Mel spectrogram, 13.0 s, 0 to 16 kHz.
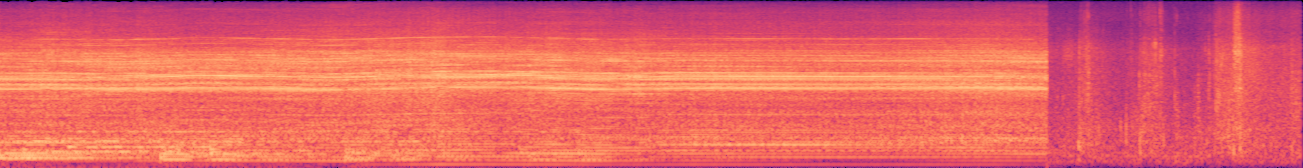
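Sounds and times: polisher motor whine: 0:00.0 - 0:10.5.

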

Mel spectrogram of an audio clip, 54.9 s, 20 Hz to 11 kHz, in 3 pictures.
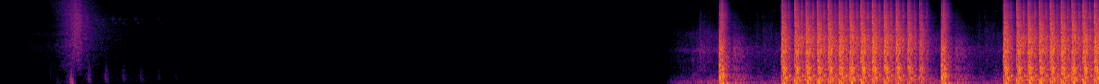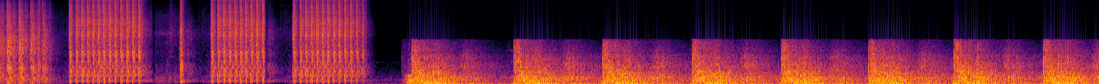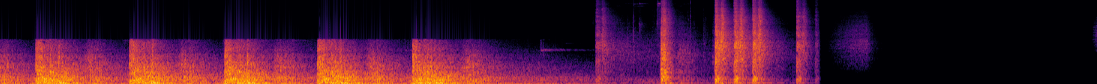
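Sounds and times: rapid gunshots: 0:11.6 - 0:24.6, 0:47.6 - 0:50.4
deep muffled slowed shots: 0:21.8 - 0:45.7.

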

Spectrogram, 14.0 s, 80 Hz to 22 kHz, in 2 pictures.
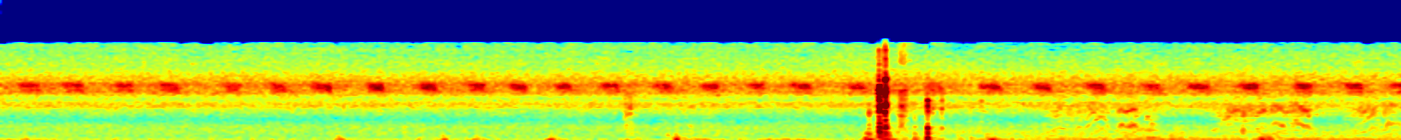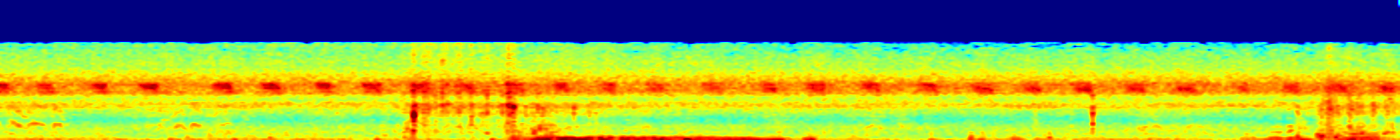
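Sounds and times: insect chirping: 0:00.0 - 0:14.0
low rumbling noise: 0:04.6 - 0:09.5, 0:12.3 - 0:14.0.

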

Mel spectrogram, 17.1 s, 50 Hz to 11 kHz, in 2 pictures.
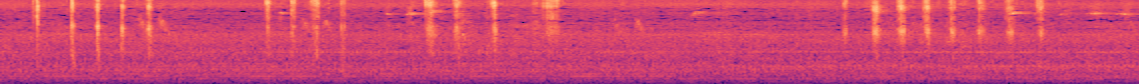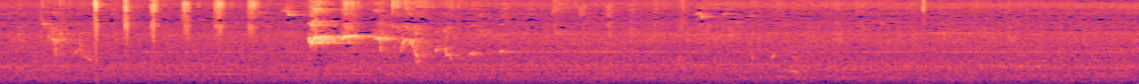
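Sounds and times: puppy biting wire bars: 0:02.0 - 0:04.3, 0:06.4 - 0:14.6
puppy squeak: 0:06.4 - 0:14.6
puppy whining: 0:06.4 - 0:15.3.

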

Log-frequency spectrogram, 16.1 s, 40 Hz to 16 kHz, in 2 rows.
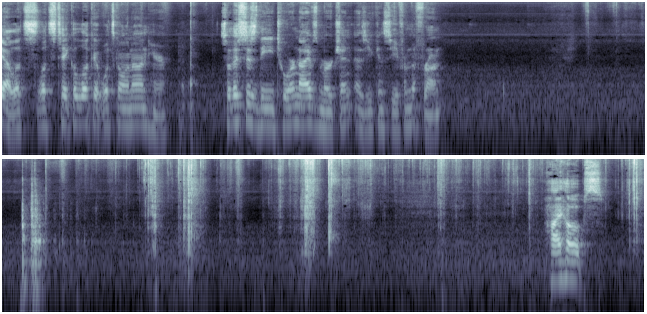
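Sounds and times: shrink wrap crinkling tears: 0:09.1 - 0:16.0.

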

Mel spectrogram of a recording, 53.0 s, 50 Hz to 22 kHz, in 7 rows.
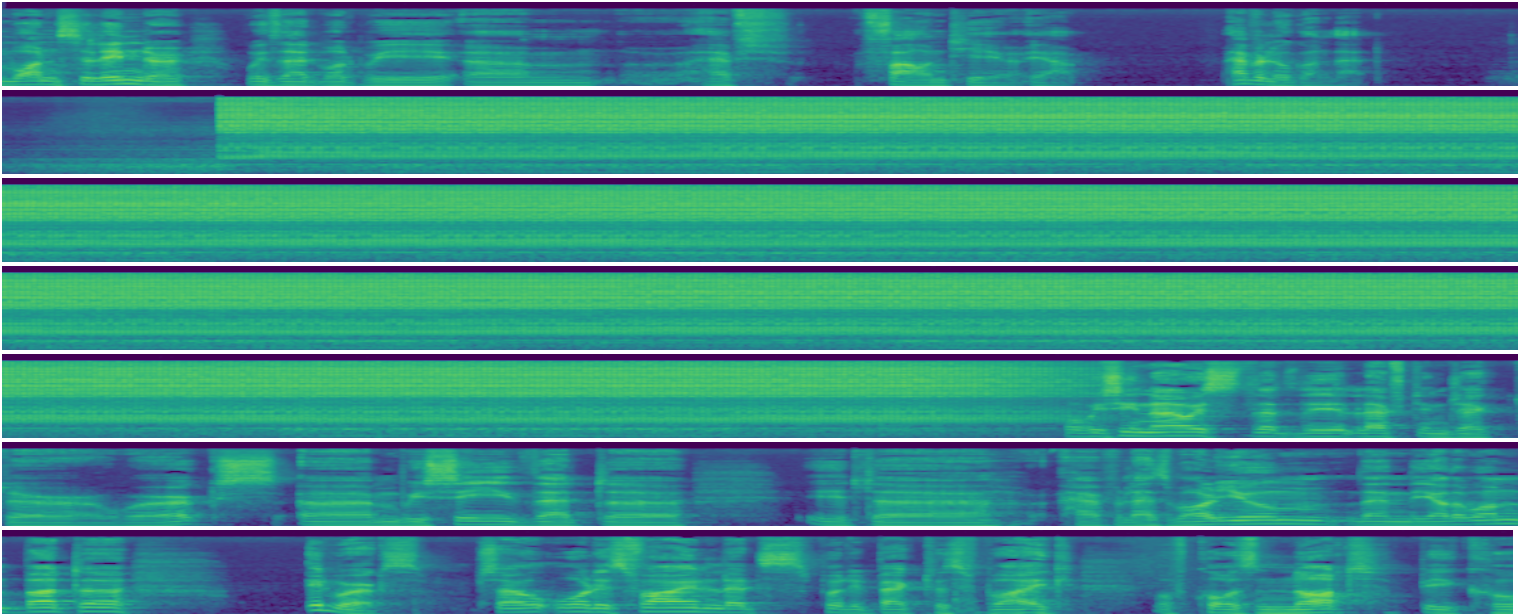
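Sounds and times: lower hum switching on and off: 0:07.4 - 0:36.1
high mechanical buzz: 0:07.5 - 0:36.1.

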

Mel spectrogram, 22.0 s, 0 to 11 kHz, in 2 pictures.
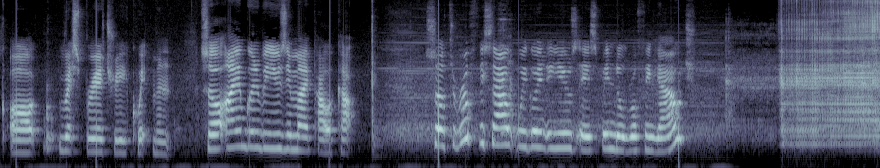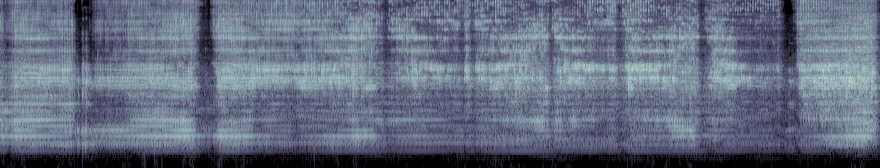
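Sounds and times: lathe humming: 0:04.6 - 0:22.0
gouge cutting wood on lathe: 0:05.1 - 0:22.0.

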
